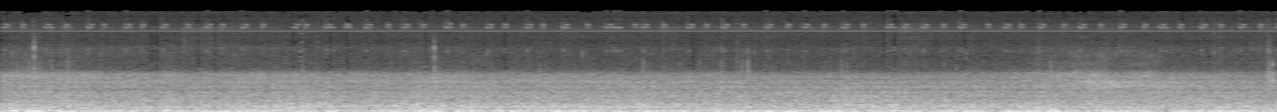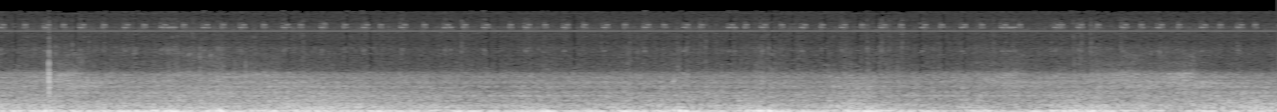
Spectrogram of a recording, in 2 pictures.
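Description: A car's engine and tyres rumble steadily on a road from inside the car.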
